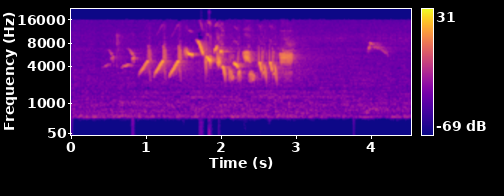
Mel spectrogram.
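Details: Wild double-collared seedeater (Sporophila caerulescens) singing in nature: a quick, high, bright phrase of sharp whistled notes and buzzy trills for about two seconds, then one short note follows.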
